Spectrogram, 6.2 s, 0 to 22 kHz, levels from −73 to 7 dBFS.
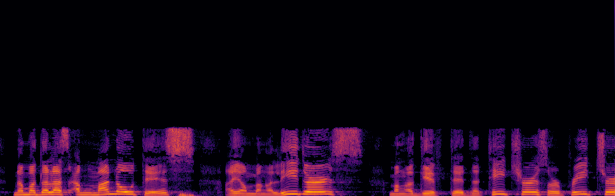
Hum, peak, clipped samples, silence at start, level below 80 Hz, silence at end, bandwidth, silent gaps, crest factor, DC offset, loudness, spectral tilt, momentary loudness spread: none; -4 dBFS; under 0.1%; 0.15 s; -46 dBFS; 0 s; 8 kHz; none; 16 dB; under 0.1%; -19 LUFS; -3 dB/octave; 11 LU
